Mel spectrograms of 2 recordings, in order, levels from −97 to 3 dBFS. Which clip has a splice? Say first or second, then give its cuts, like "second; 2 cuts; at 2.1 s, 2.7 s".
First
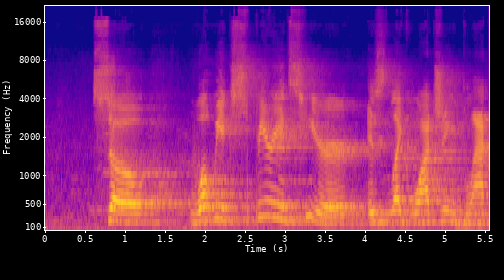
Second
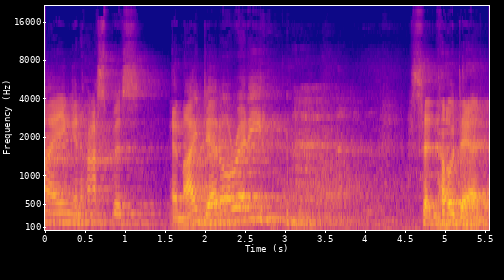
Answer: second; 1 cut; at 1.6 s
